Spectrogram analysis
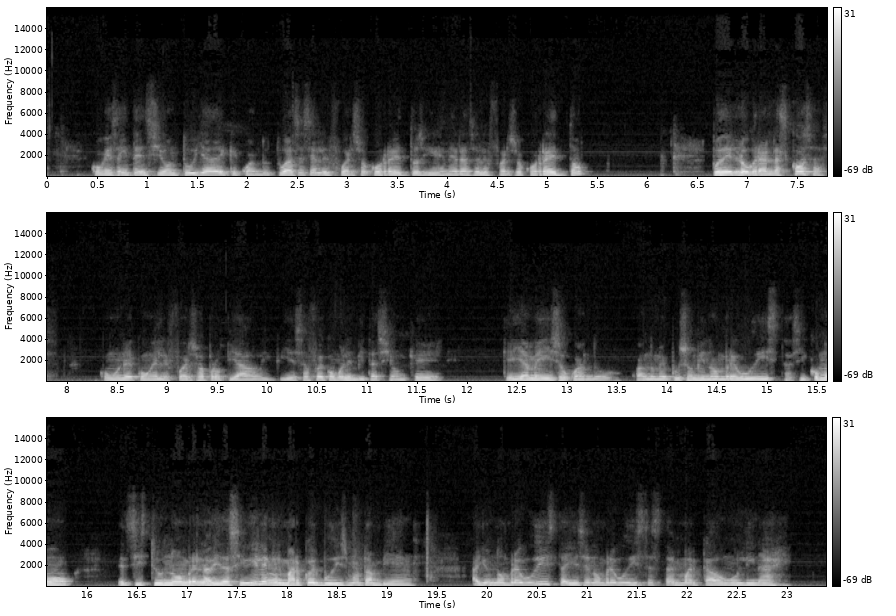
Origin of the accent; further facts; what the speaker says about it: Colombia; born there; Yo soy colombiano de nacimiento, muy, muy orgulloso de haber nacido en este hermoso país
